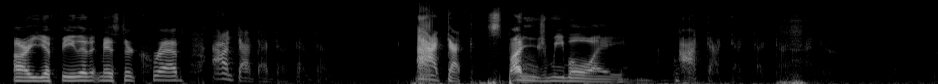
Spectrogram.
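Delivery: cartoon sponge voice, repeated gah sounds. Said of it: "I'm just doing my SpongeBob impression".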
